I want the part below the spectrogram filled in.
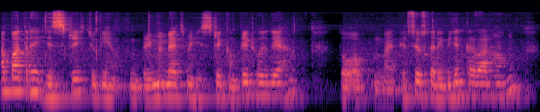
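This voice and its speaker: Room echo is audible as a somewhat breathy man talks with ordinary pitch variation. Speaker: exam coaching teacher. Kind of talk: online class announcement. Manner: deliberately slow.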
